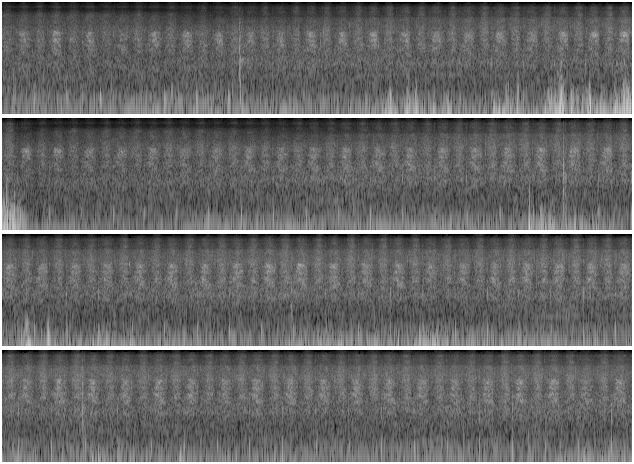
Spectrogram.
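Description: Double-action hand pump, set to its double chamber, worked in repeated strokes to push air through a hose into an inflatable ring. A low rumble runs underneath, loudest between about four and eight seconds in.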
